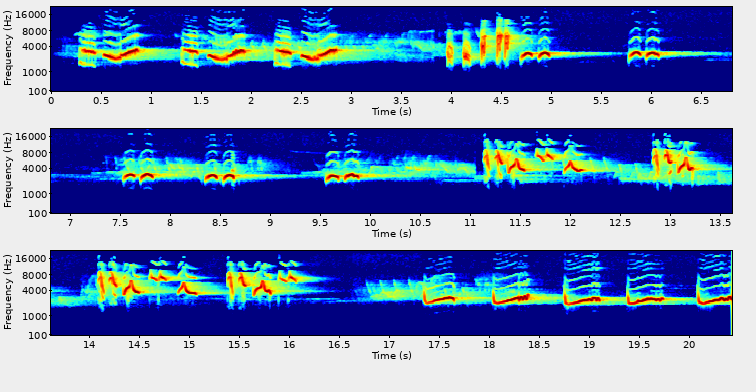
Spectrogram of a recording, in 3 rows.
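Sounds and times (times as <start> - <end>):
song thrush singing: 0.0 - 20.4.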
